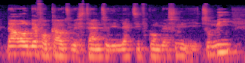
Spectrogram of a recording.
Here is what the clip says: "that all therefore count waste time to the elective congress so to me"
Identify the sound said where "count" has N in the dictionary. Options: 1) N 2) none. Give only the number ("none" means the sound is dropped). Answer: 2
